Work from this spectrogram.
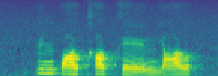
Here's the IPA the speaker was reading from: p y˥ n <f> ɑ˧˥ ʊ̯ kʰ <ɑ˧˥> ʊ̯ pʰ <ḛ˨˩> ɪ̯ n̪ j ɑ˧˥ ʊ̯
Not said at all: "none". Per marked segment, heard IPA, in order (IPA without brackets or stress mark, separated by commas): p, ɑ˧, ḛ˨˩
